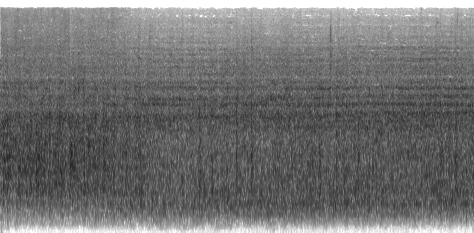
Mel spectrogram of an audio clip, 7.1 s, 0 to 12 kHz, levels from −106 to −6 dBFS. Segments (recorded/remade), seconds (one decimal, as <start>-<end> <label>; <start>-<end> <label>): 0.0-1.9 remade; 1.9-3.5 recorded; 3.5-4.4 remade; 4.4-7.1 recorded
